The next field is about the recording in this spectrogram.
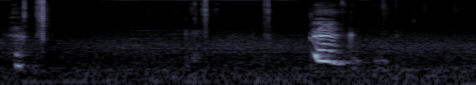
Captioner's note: crying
